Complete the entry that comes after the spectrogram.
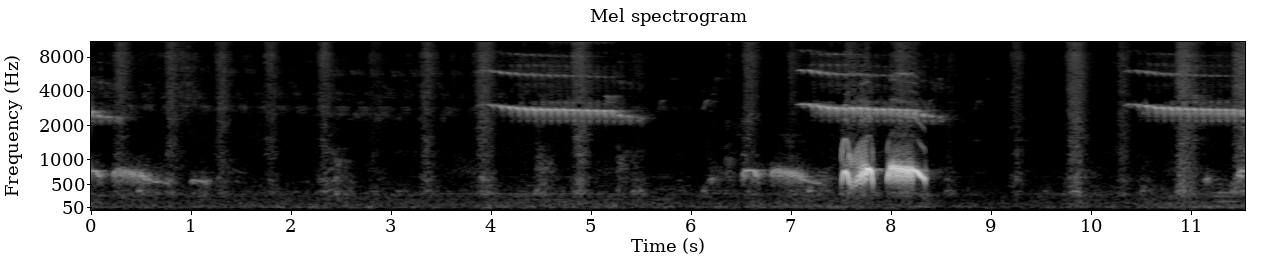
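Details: Female spotted dove calling to stimulate males: soft low coos early on, then one loud doubled coo near eight seconds. Another bird gives a high, buzzy, slightly descending trill three times. Otherwise mostly quiet.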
